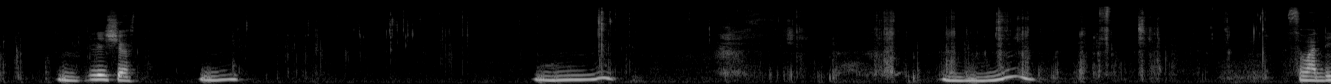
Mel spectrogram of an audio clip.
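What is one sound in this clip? A young woman hums and makes pleased sounds close to a microphone.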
